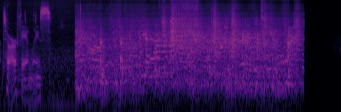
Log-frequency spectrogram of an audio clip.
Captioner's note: group chatter; applause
